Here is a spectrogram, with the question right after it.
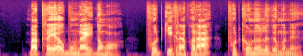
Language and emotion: Bodo, neutral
